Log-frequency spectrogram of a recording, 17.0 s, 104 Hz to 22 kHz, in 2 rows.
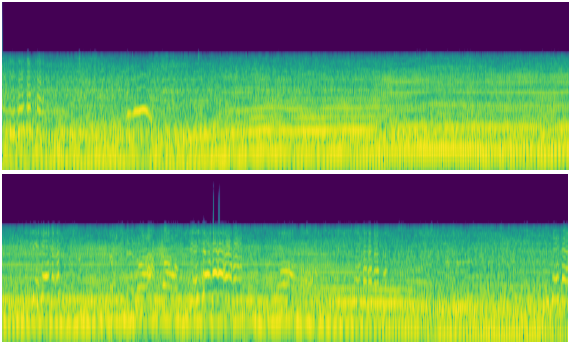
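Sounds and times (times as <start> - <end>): snowmobile engine running: 0.0 - 17.0.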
